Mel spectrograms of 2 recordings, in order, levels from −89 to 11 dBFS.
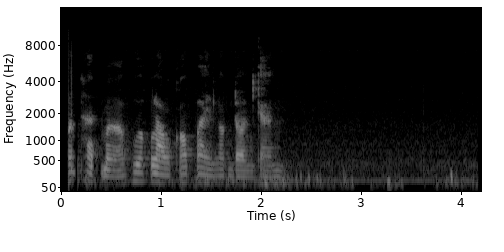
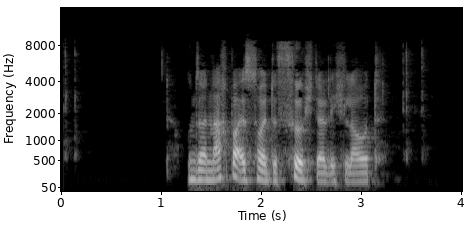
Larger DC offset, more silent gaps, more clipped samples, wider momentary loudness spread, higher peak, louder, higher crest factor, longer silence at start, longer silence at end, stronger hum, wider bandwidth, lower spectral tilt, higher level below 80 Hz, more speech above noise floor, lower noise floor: neither; neither; neither; first, 24 LU vs 10 LU; second, -20 dBFS vs -4 dBFS; second, -41 LUFS vs -22 LUFS; about the same, 24 dB vs 20 dB; second, 0.1 s vs 1.3 s; second, 0.05 s vs 0.8 s; neither; about the same, 9.6 kHz vs 9 kHz; about the same, -5.5 dB/octave vs -6 dB/octave; second, -76 dBFS vs -68 dBFS; second, 25 dB vs 67 dB; second, -66 dBFS vs -89 dBFS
